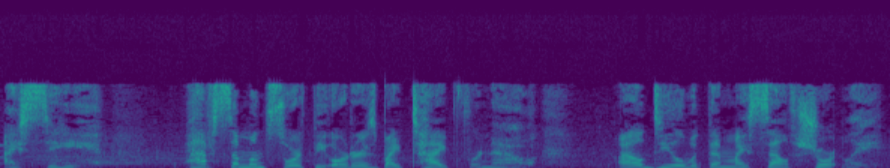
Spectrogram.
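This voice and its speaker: A woman's voice: on the high side, lively intonation, unhurried, slight background noise. Refined, eloquent teenage boy heir. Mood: calm, attentive. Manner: polite, eloquent, formal. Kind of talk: video game voice acting.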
